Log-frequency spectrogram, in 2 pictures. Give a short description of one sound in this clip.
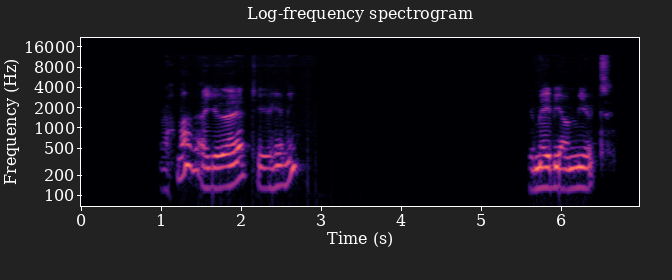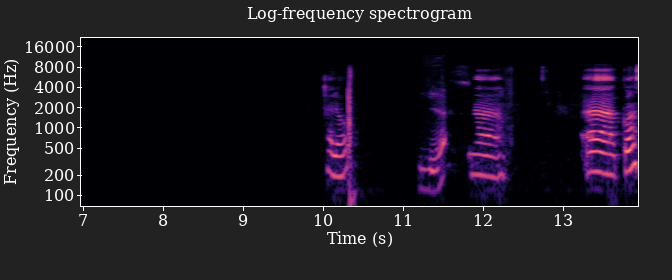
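A man speaks calmly in short phrases over an online call, with pauses between them.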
